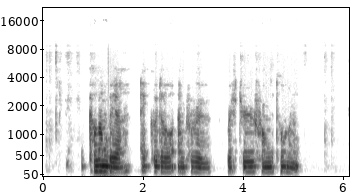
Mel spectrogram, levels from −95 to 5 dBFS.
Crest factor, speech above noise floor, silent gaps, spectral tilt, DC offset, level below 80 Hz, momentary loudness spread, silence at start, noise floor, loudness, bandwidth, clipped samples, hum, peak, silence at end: 16 dB; 50 dB; none; -10 dB/octave; under 0.1%; -60 dBFS; 18 LU; 0.75 s; -68 dBFS; -19 LUFS; 3.8 kHz; under 0.1%; none; -4 dBFS; 1.05 s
